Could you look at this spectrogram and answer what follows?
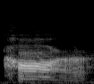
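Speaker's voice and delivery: "Car" with a strong, held R at the end; "Car" ending in a pronounced American R; emphasized final R. Shown as a demonstration. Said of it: "really emphasize that R at the end".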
